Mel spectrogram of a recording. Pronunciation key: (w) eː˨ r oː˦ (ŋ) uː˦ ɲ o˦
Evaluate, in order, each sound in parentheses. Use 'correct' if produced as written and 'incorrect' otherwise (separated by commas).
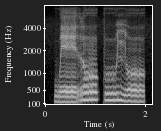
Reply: correct, incorrect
